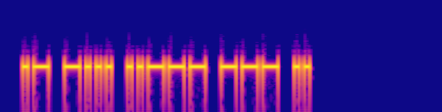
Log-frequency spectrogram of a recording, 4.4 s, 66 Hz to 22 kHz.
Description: Morse code, heard as a keyed tone, about 23 wpm, 700 Hz. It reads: AB2OI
